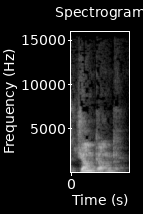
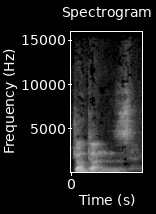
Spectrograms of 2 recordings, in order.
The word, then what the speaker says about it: Junkunc: in Hungary the surname for what we were pronouncing as junk ankh the surname was spelled je u NK u in C Z + cz in Hungarian is pronounced like the S and it's so Junkins junk guns that's how it would be pronounced or typically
